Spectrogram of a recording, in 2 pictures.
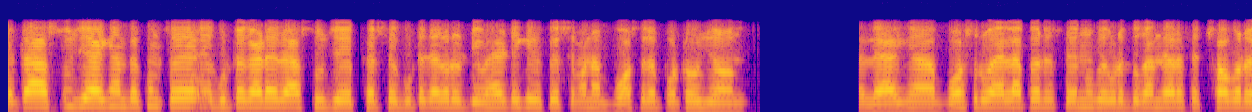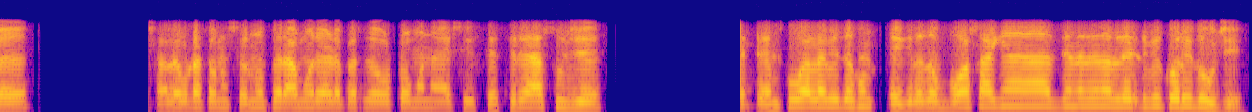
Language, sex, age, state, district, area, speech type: Odia, male, 30-45, Odisha, Balangir, urban, conversation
